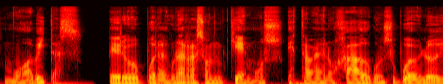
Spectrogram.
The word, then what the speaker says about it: Chemosh: Chemosh, que en inglés se escribe Chemosh y en español se dice Chemos, era el dios de los moabitas, un reino antiguo que quedaba junto al Mar Muerto, donde hoy en día queda Jordania.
